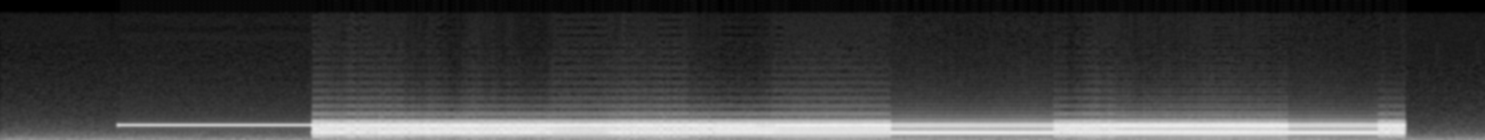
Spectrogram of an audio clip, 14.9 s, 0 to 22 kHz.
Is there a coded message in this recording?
Yes: cassette data (Kansas City type), 1200 baud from 1.2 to 14.0 s, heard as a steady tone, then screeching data.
